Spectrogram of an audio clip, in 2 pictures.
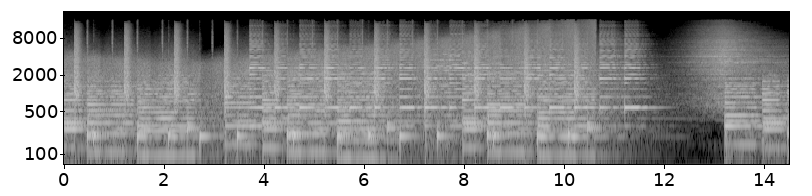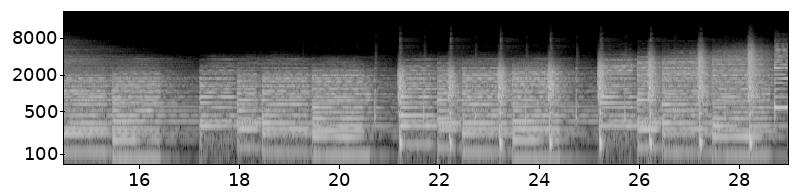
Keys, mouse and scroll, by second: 0.0 click, 0.7 middle click, 0.9 scroll, 1.0 click, 1.4 scroll, 2.1 click, 2.3 click, 2.8-3.1 typing, 3.8 click, 4.4 click, 4.5 click, 4.6-5.3 typing, 5.8 middle click, 5.8-6.2 scroll up 3, 6.2-6.8 shift+middle click, 6.4 shift+middle click, 6.5 middle click, 6.6 middle click, 6.7 middle click, 6.8 shift+middle click, 6.9 click, 7.5 click, 8.9 click, 9.9 typing, 10.9 click, 11.3 click, 12.5 click, 13.0 click, 13.5 click, 14.0 0, 14.1 Return, 14.8 click, 15.6 click, 16.9 click, 17.3-17.9 typing, 18.9 click, 19.1 click, 20.7 click, 21.4 click, 22.3 click, 24.2-24.9 scroll down 23, 24.9 click, 25.0 click, 25.3 scroll down 1, 25.5 middle click, 25.6 scroll, 25.9 scroll down 1, 26.0 shift+middle click, 26.5 middle click, 26.5-27.0 scroll up 1, 27.0 click, 27.4 scroll up 1, 28.0 click, 28.0 ctrl+click, 28.4 click, 28.7 click.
